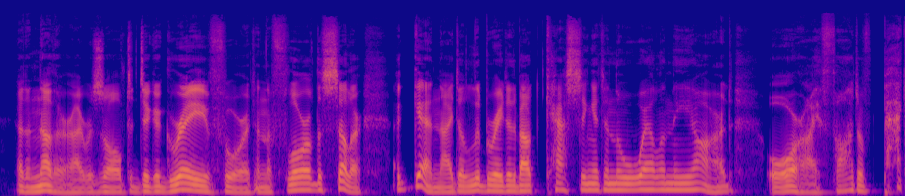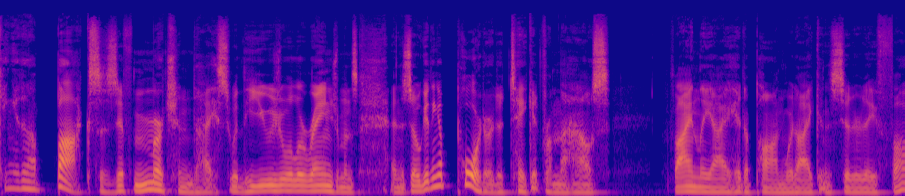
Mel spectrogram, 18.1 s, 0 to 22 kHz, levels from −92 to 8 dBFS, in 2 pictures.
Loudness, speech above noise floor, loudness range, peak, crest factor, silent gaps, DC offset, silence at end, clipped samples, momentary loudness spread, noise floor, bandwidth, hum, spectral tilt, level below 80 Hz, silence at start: -30 LUFS; 41 dB; 3 LU; -10 dBFS; 20 dB; none; under 0.1%; 0 s; under 0.1%; 9 LU; -71 dBFS; 16.5 kHz; none; -5 dB/octave; -50 dBFS; 0.15 s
